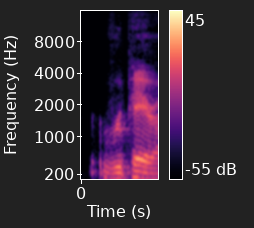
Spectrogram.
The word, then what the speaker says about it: Rupert: Rupert. I always remember it by saying that the jump shot is not beyond repair.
